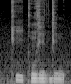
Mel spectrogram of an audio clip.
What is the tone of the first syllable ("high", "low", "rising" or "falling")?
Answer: high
